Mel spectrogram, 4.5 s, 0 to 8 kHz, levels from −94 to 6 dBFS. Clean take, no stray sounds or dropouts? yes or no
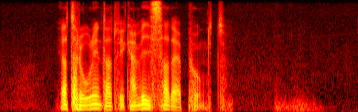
yes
